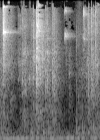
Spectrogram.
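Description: Metal-chain nunchucks being swung through a wrist roll and caught. There is a sharp metallic clack at the very start and another just under a second in, with the chain clinking and squeaking briefly in between.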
